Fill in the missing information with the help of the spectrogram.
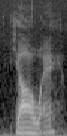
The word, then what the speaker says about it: Yahweh: often pronounced Yahweh.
